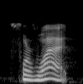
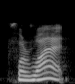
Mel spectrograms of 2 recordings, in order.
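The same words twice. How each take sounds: Both takes have the same delivery.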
